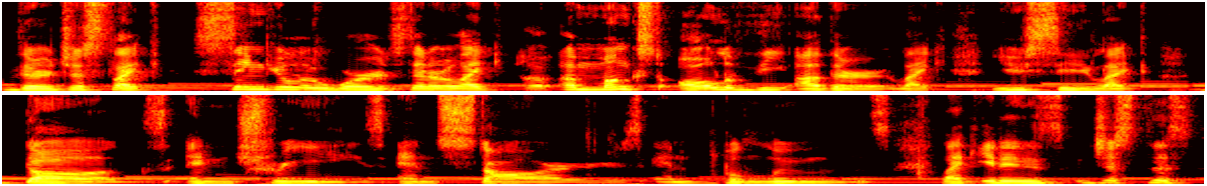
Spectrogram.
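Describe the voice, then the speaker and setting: A man improvising descriptive narration as game master of a tabletop roleplaying game, in a halting way. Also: medium pitch, fairly even intonation, faint music behind.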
